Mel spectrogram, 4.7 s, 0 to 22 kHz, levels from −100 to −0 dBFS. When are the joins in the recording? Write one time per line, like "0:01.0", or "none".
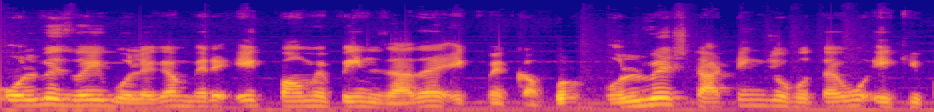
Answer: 0:02.7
